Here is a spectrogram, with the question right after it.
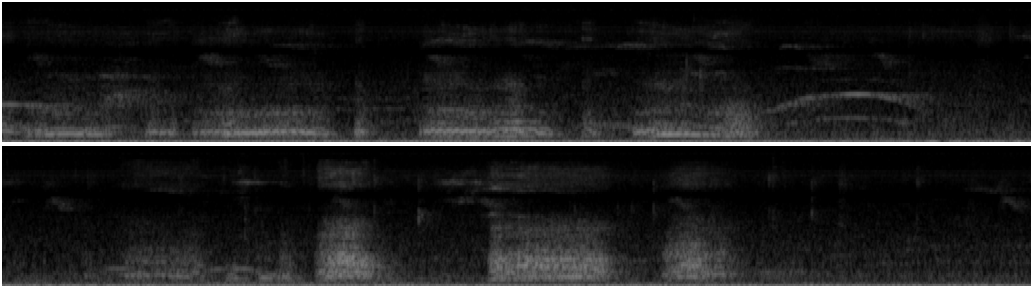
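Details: Puppies at play, six littermates alongside the mother dog: rough little growls and grunts for the first four seconds, a single rising-then-falling whine, then louder, harsher yapping bursts toward the end.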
